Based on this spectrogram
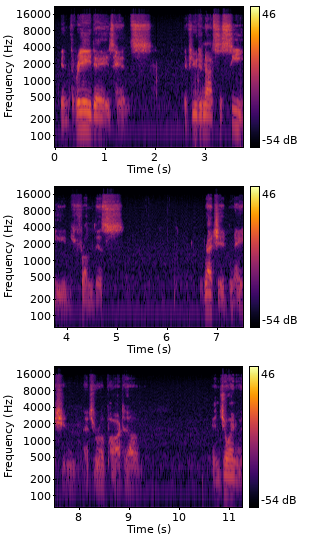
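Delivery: raspy wheezing villain voice. Voicing a villain addressing the group: raspy wheezing villain voice. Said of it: "a raspy, wheezing voice starts echoing".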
